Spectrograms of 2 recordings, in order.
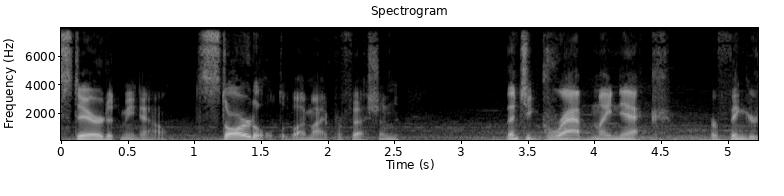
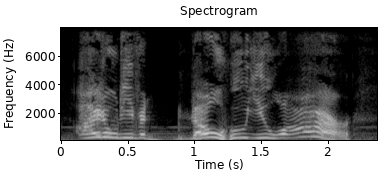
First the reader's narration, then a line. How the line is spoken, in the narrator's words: I screamed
